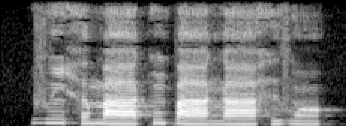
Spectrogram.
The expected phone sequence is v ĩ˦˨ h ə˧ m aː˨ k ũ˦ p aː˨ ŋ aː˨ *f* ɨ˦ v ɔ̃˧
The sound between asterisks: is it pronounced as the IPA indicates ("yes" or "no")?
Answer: no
